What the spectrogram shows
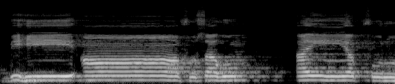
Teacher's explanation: मीम साकिन के बाद बा और मीम नहीं है यहाँ पर, तो इसको इजहार शफ़वी करके यहाँ पर ज़ाहिर करके पढ़ना है। अन यकफुरू मल गुन्ना यानी नाक़िस, यहाँ पर इदगाम नाक़िस हो जाएगा, ठीक है।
